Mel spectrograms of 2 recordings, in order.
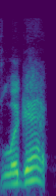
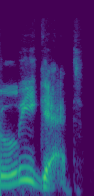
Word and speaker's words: Legette: called anything but Xavier Legette because this publication said it's actually pronounced Xavier liette until I actually talk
